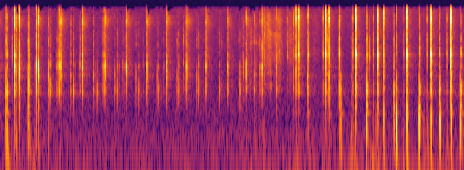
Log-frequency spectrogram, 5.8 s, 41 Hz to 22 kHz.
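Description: Fingertips tap and scratch the front shell and grips of a hollow, white hard-plastic PS5 DualSense controller held close to the recorder. About 33 quick, dry, clicky taps come in a steady rhythm with no ring, each crisp and bright, over a faint scratchy rustle. The taps grow louder and sharper toward the end.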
